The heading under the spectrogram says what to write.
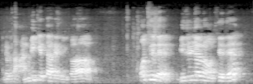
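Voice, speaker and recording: A man's voice: on the high side, quick pace. Echoey man preaching to children. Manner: animated, asks children questions, acts out quotes. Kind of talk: children's sermon. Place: church room. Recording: echoey room, distant mic, faint noise.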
